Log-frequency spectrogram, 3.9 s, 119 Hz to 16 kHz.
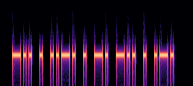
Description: Morse code, heard as a keyed tone, about 21 wpm, 700 Hz. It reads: DEFENDER
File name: practice / 22wpm / Eight Letter Words - 22wpm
